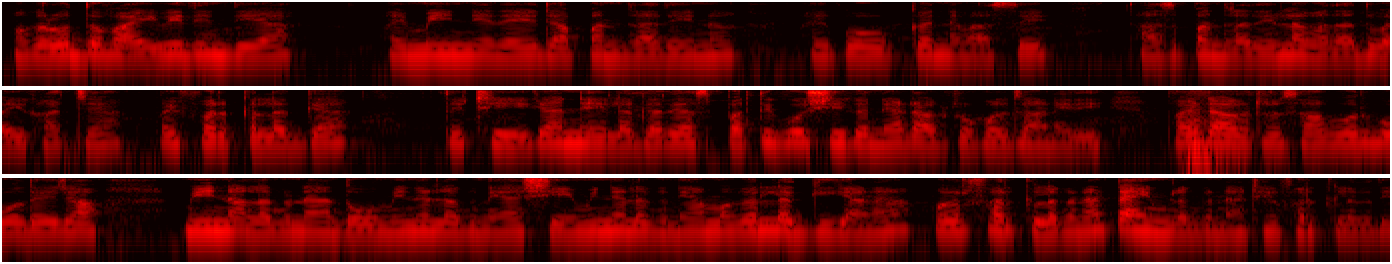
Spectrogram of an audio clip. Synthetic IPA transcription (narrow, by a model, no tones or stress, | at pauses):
məɡəɾoːd̪əʋaːiːʋiːd̪ɪnd̪iːɛː | paːiːmineːd̪eːd͡ʒaːpənd̪ɾaːd̪ɪnpaːiːkoːkəɾneːʋaːseː | əspənd̪ɾaːd̪ɪnləɡaːd̪aːd̪əʋaːiːkʰat͡ʃɛːpaːiːpʰəɾkləɡːɛː | t̪eːʈʰiːkɛːneːləɡɛːt̪eːəspəɾt̪iːkoːʃiːkəɾniːaːɖaːkʈəɾkoːld͡ʒaːɽ̃eːd̪iː | paːiːɖaːkʈəɾsaːboːɾboːld̪eːd͡ʒãː | miːnãːləɡnaːd̪oːmiːneːləɡneːaːt͡ʃʰeːmĩːneːləɡneːãːməɡəɾləɡiːaːnɛːməɡəɾpʰəɾkləɡnɛːʈaːiːmləɡnaɛːʈʰiːpʰəɾəkləɡd̪eːaː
